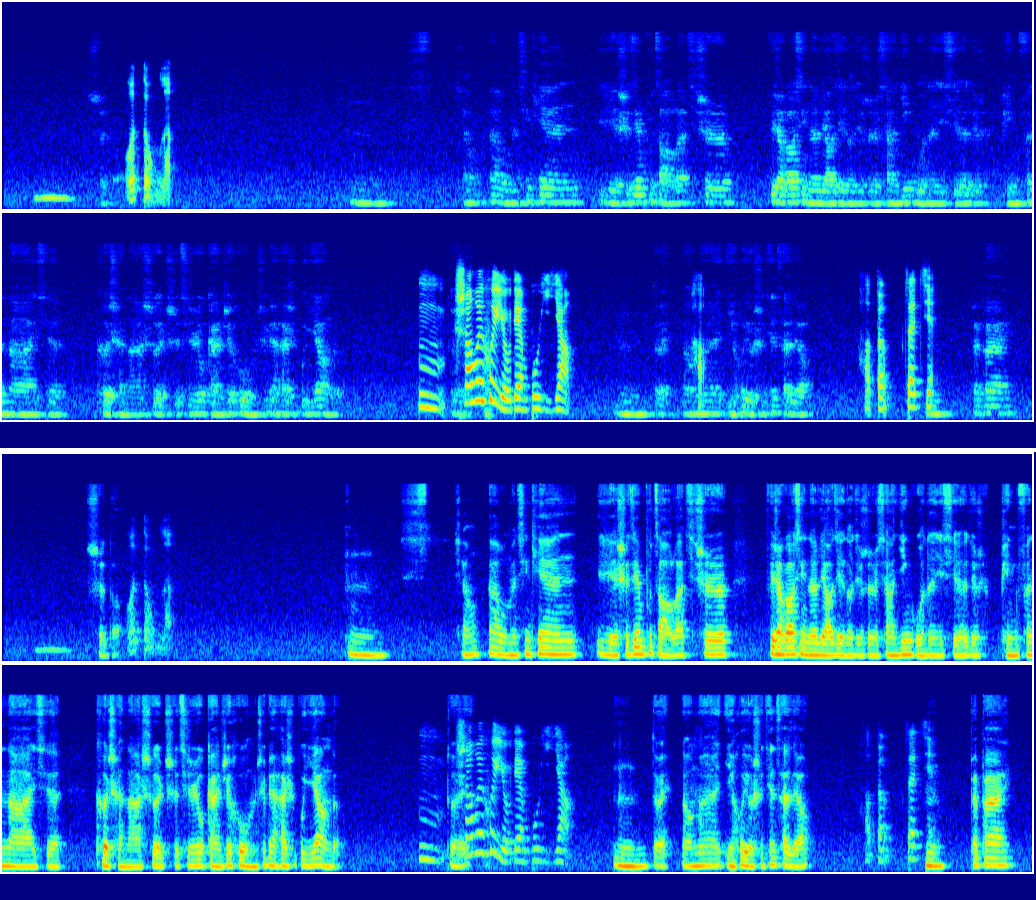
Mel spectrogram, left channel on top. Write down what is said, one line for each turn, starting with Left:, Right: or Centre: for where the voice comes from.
Left: 嗯，
Right: 是的。
Left: 我懂了。
Right: 嗯，行，那我们今天也时间不早了，其实非常高兴能了解到，就是像英国的一些就是评分啊，一些课程啊设置，其实我感觉和我们这边还是不一样的。
Left: 嗯，
Right: 对。
Left: 稍微会有点不一样。
Right: 嗯，对，那我们以后有时间再聊。
Left: 好，好的，再见。
Right: 嗯，拜拜。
